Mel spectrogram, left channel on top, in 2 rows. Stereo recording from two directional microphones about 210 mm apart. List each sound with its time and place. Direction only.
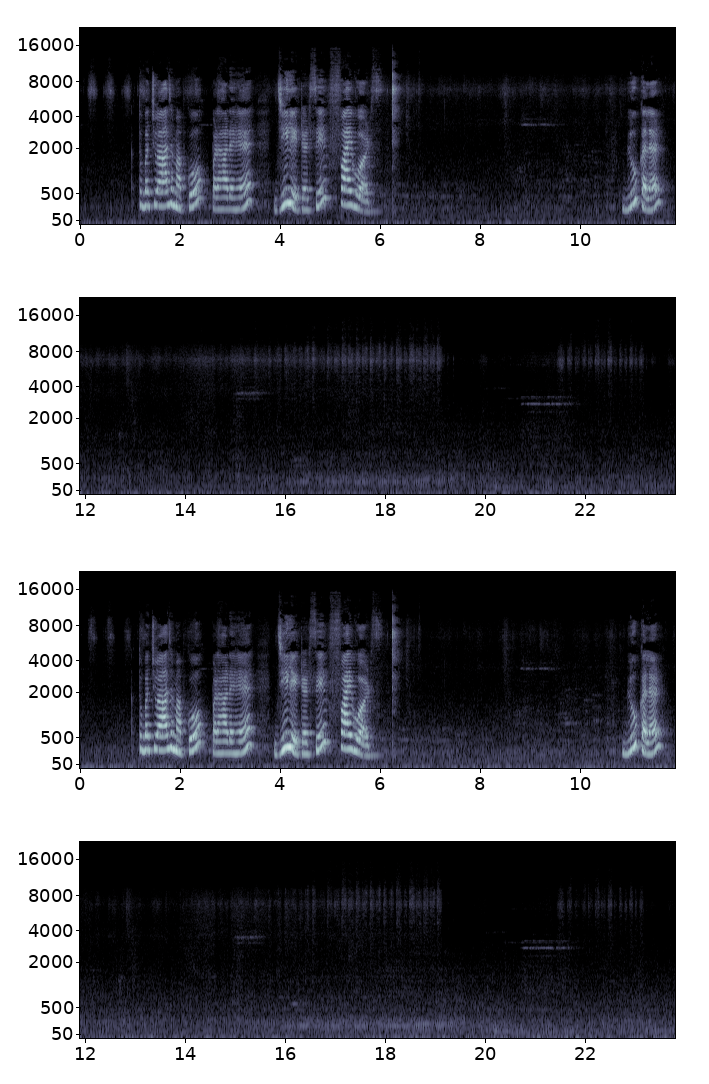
0.9 s a woman's voice: 5° right (ahead or behind)
10.9 s a woman's voice: 10° right (ahead or behind)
